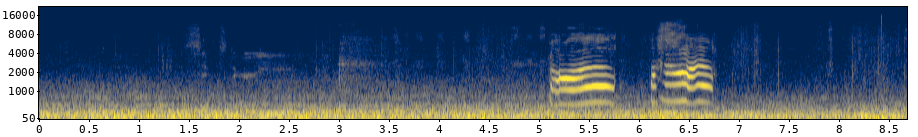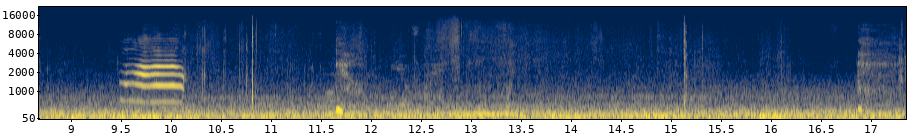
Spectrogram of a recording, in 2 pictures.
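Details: A male domestic cat, car sick, meowing on a car ride: three short, clear, rising-and-falling meows near the middle, two close together then one more, over a steady low engine and road rumble.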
